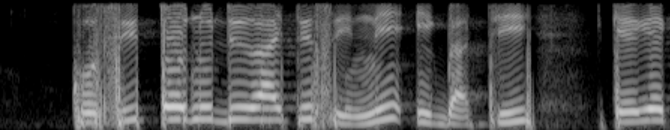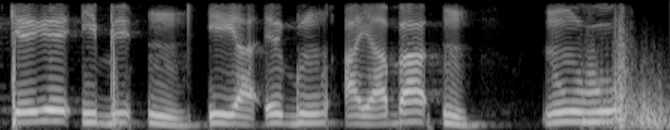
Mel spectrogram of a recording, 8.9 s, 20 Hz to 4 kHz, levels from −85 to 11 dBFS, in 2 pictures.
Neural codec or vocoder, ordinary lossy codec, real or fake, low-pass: none; none; real; 3.6 kHz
